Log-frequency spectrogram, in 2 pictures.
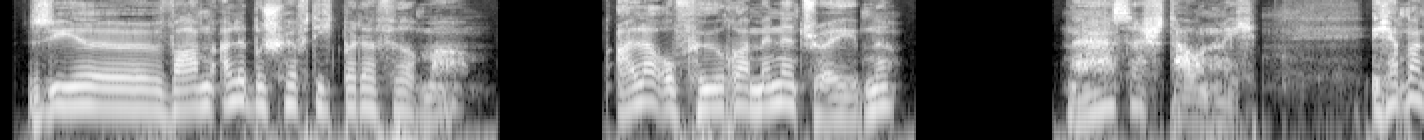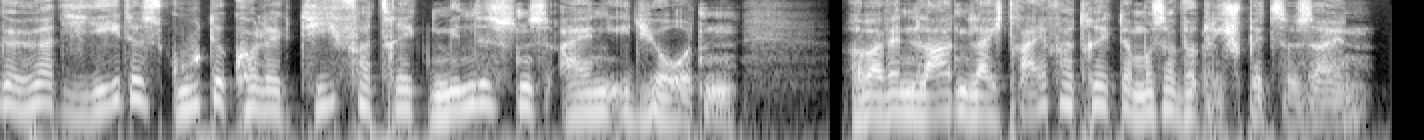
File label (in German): charakter arrogant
